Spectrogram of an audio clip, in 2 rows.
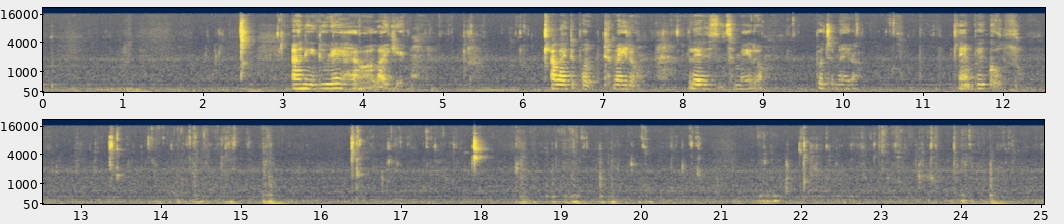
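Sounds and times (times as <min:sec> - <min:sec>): chewing fries: 0:02.0 - 0:03.1, 0:04.6 - 0:06.5, 0:10.2 - 0:11.6, 0:12.2 - 0:15.7, 0:16.3 - 0:25.0.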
